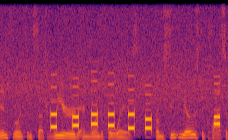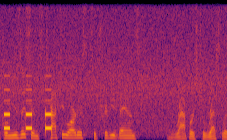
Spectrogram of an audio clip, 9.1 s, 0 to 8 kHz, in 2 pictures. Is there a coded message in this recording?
Yes: DTMF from 1.0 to 5.6 s, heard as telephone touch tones, dialled by hand, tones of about 120 ms, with speech in English. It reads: 68#931 0333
